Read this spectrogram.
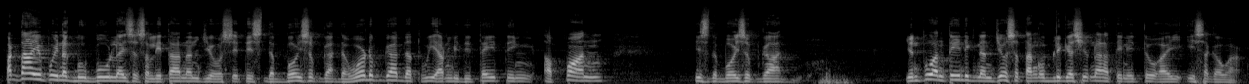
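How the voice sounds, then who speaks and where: A Filipino man with a Filipino accent preaching a sermon, repeating key lines and switching between Tagalog and English, dropping to a hush and then rising to loud emphatic bursts. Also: a little high. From Philippines. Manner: swings from hushed to loud emphatic outbursts. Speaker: pastor. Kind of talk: sermon with prayer.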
